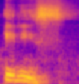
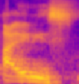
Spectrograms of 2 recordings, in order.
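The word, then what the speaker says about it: iris: इसका नाम क्या होगा, इसका नाम होगा इरिस या आइरिस, जो भी आप बोलना चाहो, जैसे आप इसको प्रोनाउंस करते हो, है ना।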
